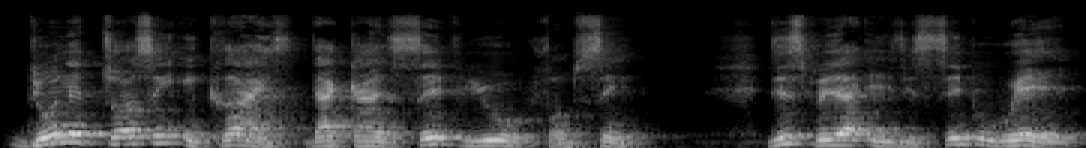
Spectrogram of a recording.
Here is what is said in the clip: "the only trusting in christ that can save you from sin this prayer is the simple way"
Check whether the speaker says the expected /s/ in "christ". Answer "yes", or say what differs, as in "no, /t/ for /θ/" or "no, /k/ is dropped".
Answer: yes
